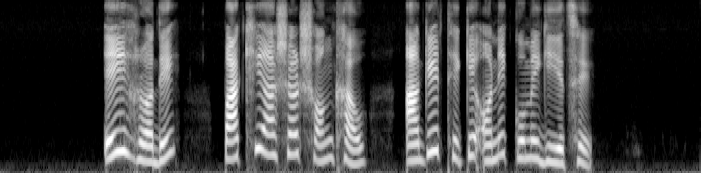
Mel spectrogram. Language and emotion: Bengali, neutral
